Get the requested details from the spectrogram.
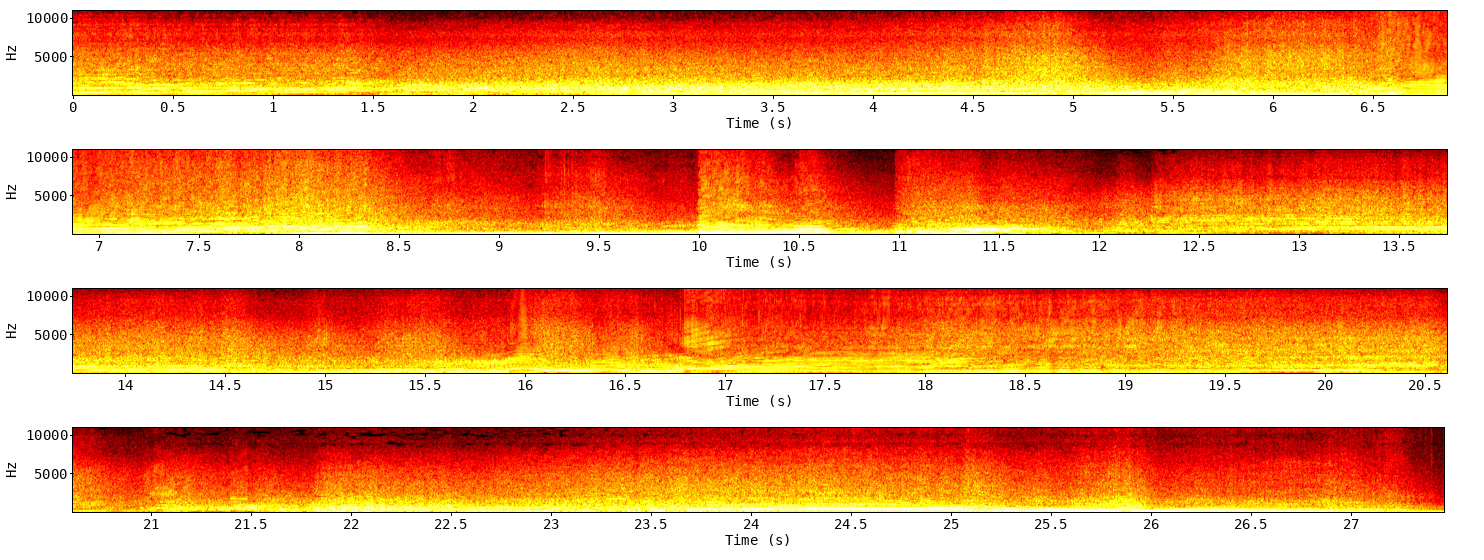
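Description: A race car engine roars loudly, revving up and down as the car speeds by.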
